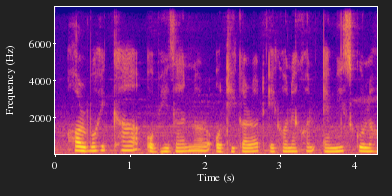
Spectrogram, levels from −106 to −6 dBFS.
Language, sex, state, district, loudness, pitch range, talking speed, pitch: Assamese, female, Assam, Kamrup Metropolitan, -20 LUFS, 185-215 Hz, 110 wpm, 190 Hz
